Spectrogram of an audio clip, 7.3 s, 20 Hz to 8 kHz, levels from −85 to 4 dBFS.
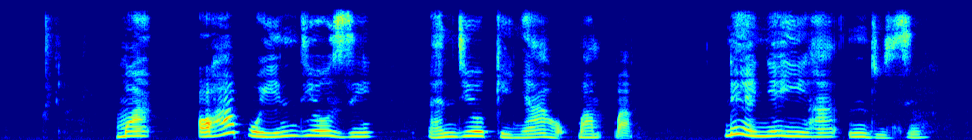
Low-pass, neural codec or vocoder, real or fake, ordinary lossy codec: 7.2 kHz; none; real; none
